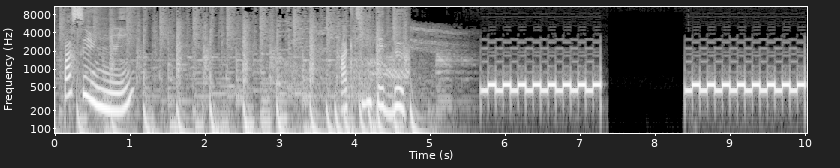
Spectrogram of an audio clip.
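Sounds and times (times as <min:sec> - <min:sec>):
speech: 0:00.1 - 0:01.2, 0:03.8 - 0:04.9
telephone ringing with electronic warbling trill: 0:05.7 - 0:07.3, 0:08.4 - 0:10.0.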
